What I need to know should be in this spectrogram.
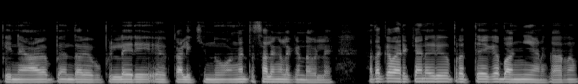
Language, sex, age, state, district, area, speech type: Malayalam, male, 45-60, Kerala, Wayanad, rural, spontaneous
